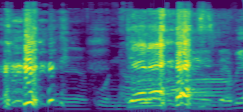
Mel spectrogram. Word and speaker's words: Schwarzenegger: Wait, y'all know we've been pronouncing his name wrong? Probably because he's What not is American. It really is Arnold Schwarzenegger. Schwarzenegger.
